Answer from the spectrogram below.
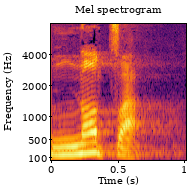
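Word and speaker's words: notar (נצר): Very interesting, that word keep, it's the word N-A-T-S-A-R, pronounced notar. N-A-T-S-A-R.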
